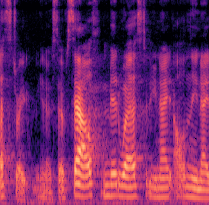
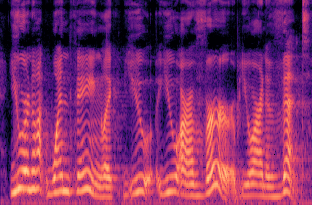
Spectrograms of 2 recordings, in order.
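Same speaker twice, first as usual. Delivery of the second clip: higher, louder, eager quoting of her husband; excited husband; 6 semitones higher, 6 dB louder than usual. Retold or imitated. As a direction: bring out his sudden excitement. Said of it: "got all excited".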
